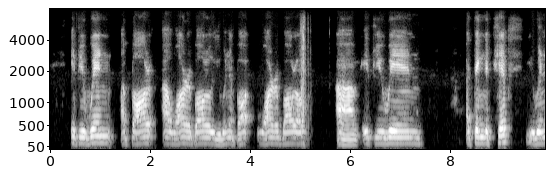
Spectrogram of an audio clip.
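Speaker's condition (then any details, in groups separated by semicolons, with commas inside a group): Cerebral palsy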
